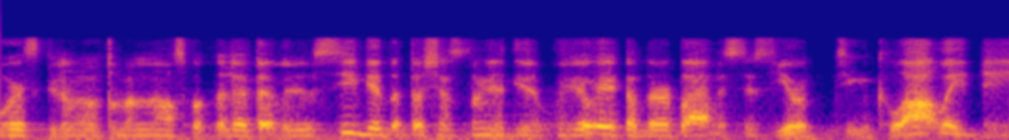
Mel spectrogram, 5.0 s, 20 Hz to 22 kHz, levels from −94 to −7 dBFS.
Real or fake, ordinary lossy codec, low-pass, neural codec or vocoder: fake; MP3, 64 kbps; 7.2 kHz; codec, 16 kHz, 0.5 kbps, FunCodec, trained on Chinese and English, 25 frames a second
